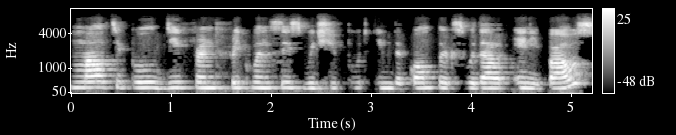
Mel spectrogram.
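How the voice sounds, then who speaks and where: The speaker has a non-native accent and a fairly slow pace. The intonation stays monotone and flat. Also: woman. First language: not English. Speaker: product presenter. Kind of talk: online product presentation.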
